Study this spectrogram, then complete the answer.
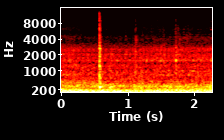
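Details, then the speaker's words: Camper van test drive in 4th shifting to 5th, after wheel bearings failed soon after a garage replaced them: steady low tyre rumble, no metallic grinding or clunks; just ordinary tyre noise, no metallic noise over 2 km. "bah écoute ça a l'air d'aller les pneus font un peu de bruit mais bon ça c'est des bruits de pneus"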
